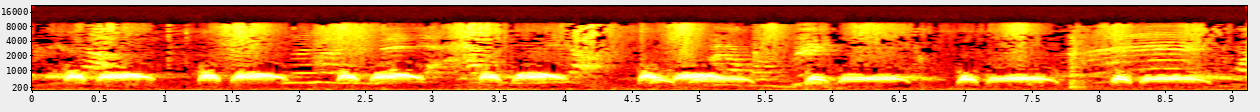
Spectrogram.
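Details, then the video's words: Spotted dove kept at a bird farm in Ba Vì, Hanoi, Vietnam, in the "whistle voice" (thổ mổ còi) style. Soft, whistled coos repeat in short-long pairs, with human voices and a few other bird sounds in the background. "CU GÁY GIỌNG CÒI (thổ mổ còi)"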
